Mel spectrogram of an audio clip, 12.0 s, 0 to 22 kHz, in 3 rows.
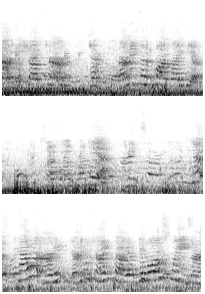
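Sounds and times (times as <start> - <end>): children's voices: 0.0 - 12.0
indistinct talking: 0.0 - 12.0.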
